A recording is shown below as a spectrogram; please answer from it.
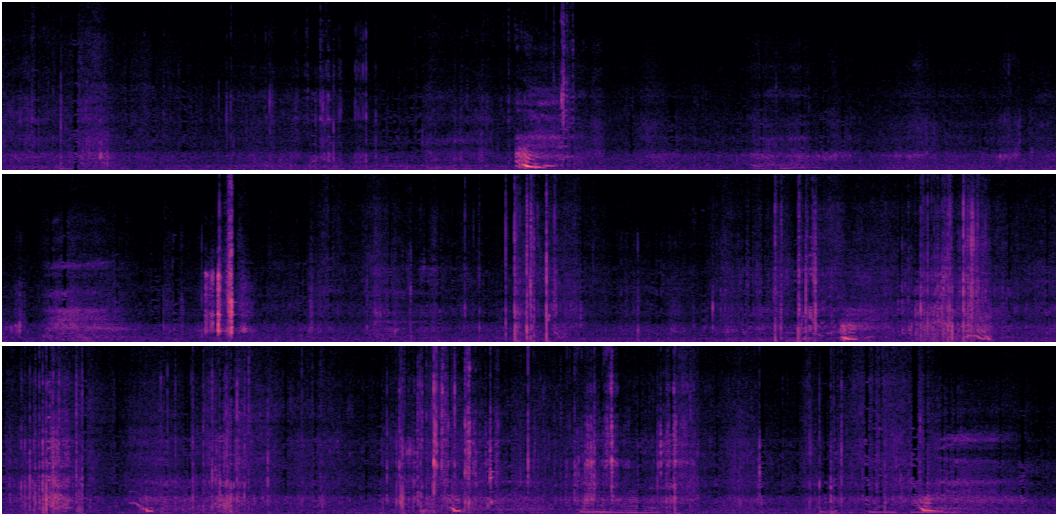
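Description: Weeds being pulled by hand from soft, rain-wet garden soil: irregular rustling, crackling and tearing of leaves and roots, sparse at first and coming in quicker clusters in the second half.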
